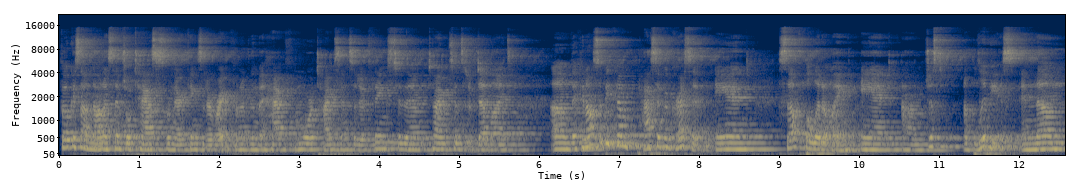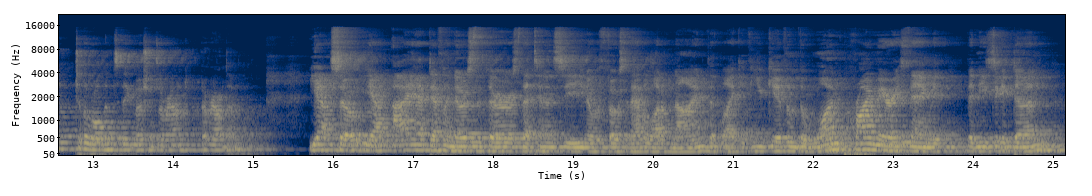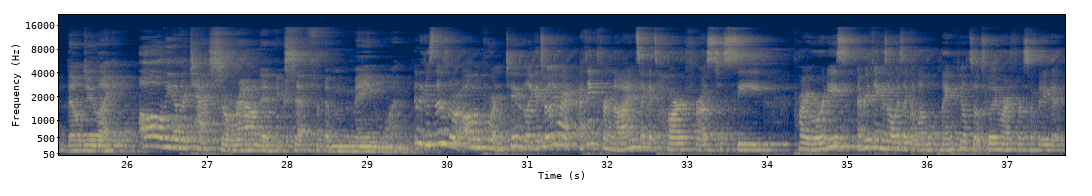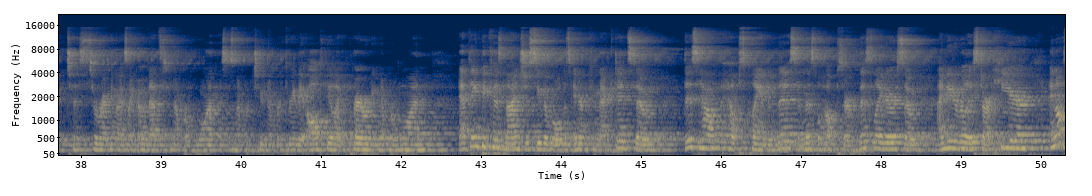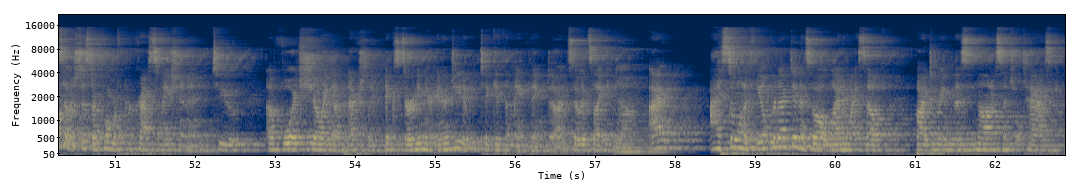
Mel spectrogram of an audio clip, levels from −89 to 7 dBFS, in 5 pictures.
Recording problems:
off-mic speech; far
room echo; noticeable; dies away in 1.2 s

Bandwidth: 15 kHz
